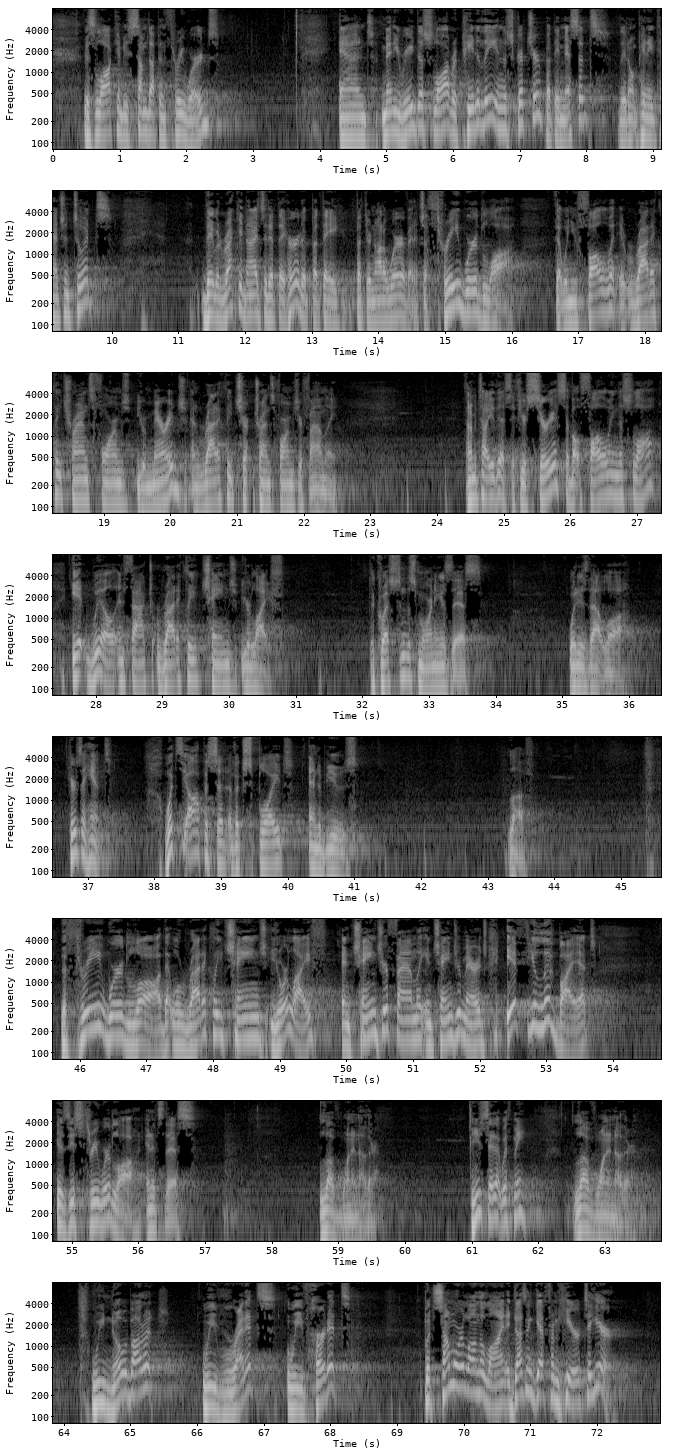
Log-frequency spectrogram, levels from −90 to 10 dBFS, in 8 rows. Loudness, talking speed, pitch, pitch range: -25 LUFS, 140 wpm, 125 Hz, 110-155 Hz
